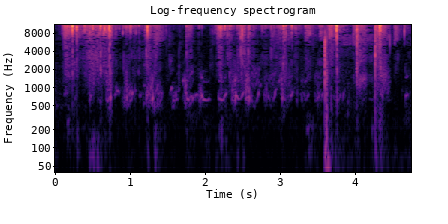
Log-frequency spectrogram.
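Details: Pet guinea pig around the birth of six young: a run of short, high wavering squeaks repeated quickly over several seconds, mixed with rustling and scratching bedding noises.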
